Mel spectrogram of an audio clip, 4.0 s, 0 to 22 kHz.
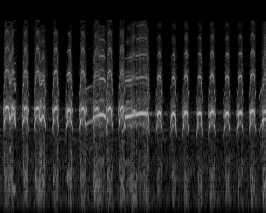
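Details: Osprey at the nest on a morning in August 2019 when fish are brought. A fast, even series of high, piercing chirped notes, about eighteen in four seconds, with a longer drawn-out note near the middle.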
